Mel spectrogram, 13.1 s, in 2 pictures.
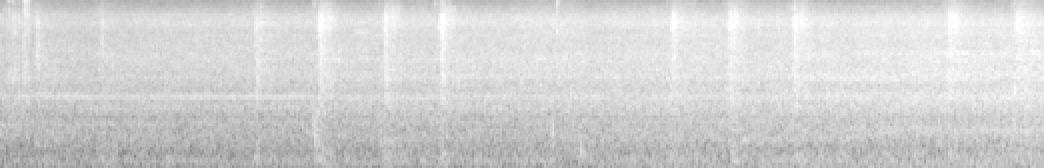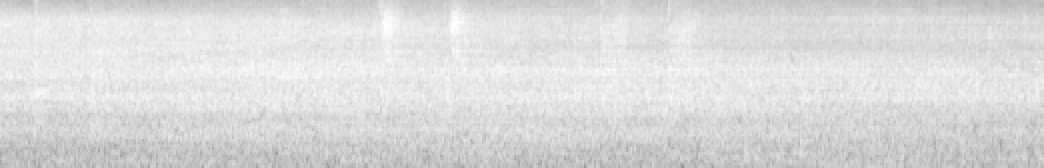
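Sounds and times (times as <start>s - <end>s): train rolling noise: 0.0s - 13.0s
wheels clicking over rail joints: 1.5s - 7.3s.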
